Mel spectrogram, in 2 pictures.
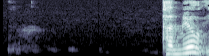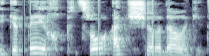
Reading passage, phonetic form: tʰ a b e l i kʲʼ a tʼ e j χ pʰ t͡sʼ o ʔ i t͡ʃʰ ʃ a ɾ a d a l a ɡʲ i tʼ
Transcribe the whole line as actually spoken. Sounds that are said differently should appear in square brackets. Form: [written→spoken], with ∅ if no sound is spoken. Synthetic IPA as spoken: tʰ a [b→m] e l i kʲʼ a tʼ e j χ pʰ t͡sʼ o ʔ [i→a] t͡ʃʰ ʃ a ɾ a d a l a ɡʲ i tʼ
